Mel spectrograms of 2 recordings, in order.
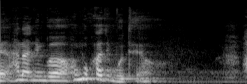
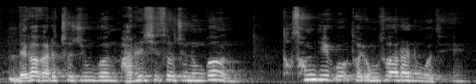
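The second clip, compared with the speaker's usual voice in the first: ordinary talk, nothing marked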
